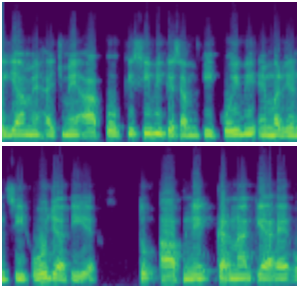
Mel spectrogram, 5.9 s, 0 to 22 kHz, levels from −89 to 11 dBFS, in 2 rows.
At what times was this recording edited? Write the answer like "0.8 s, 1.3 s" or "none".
none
